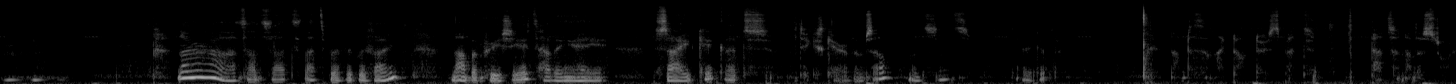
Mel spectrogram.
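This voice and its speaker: A woman voicing an eccentric, self-important goblin in a whispered ASMR roleplay, breathy with creaky edges, fussy, hesitant and repetitive. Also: mid-range voice, animated, measured pace, pauses often. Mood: awkward, approving. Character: eccentric, self-important goblin overlord interviewing a would-be sidekick.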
